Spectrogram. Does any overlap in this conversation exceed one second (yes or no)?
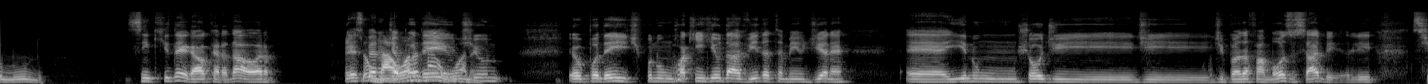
yes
